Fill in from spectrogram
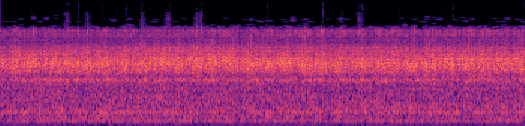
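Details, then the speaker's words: Atlas Craftsman lathe after shimming to correct tumbler gear lash: even, steady gear hiss with no knock or rhythmic thump, earlier grumble gone; gear train meshing smoothly, run unloaded before engaging carriage feed. "I think it's sounding pretty good now"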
